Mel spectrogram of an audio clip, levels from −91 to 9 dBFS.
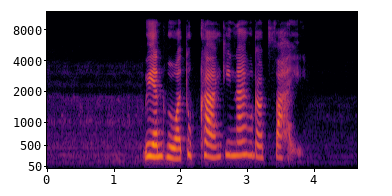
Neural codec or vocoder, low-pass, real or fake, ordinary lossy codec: autoencoder, 22.05 kHz, a latent of 192 numbers a frame, VITS, trained on one speaker; 9.9 kHz; fake; none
